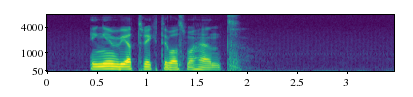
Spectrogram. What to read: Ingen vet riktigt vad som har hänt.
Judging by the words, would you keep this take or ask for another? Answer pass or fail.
pass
